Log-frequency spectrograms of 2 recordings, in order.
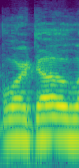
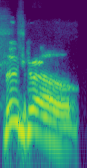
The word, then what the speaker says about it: Boudreaux: youtube or on fighttv bryce uh bordeaux i think i'm mispronouncing his last name but boudreaux boudreaux yeah sorry there i go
